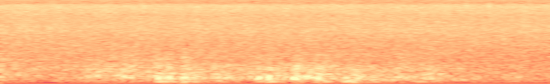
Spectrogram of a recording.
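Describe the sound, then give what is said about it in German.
Low, heavy thunder rumbles continuously through a short, heavy summer thunderstorm over a mountain village as humid summer air breaks, swelling into a few louder rolls midway, with steady rain hissing underneath. No voices. “Als ich das Kloster verlasse, entlädt sich die schwüle Sommerluft in einem kurzen und heftigen Gewitter über dem Bergdorf.”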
